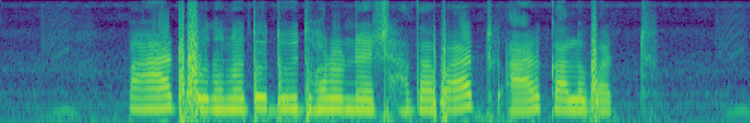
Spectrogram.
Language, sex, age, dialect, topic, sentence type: Bengali, female, 18-24, Northern/Varendri, agriculture, statement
